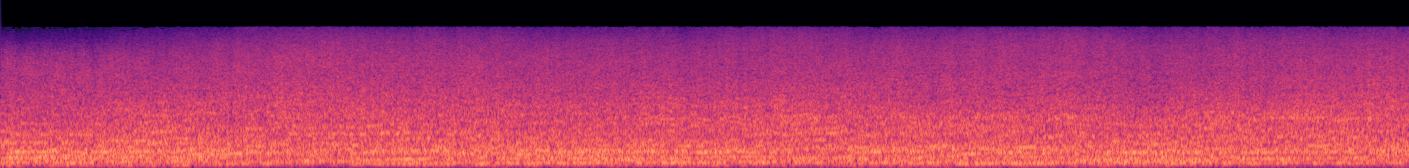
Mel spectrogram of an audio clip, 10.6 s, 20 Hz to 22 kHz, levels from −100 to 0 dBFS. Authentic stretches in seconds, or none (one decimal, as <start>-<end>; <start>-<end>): 0.0-1.3; 2.0-3.5; 4.0-10.6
